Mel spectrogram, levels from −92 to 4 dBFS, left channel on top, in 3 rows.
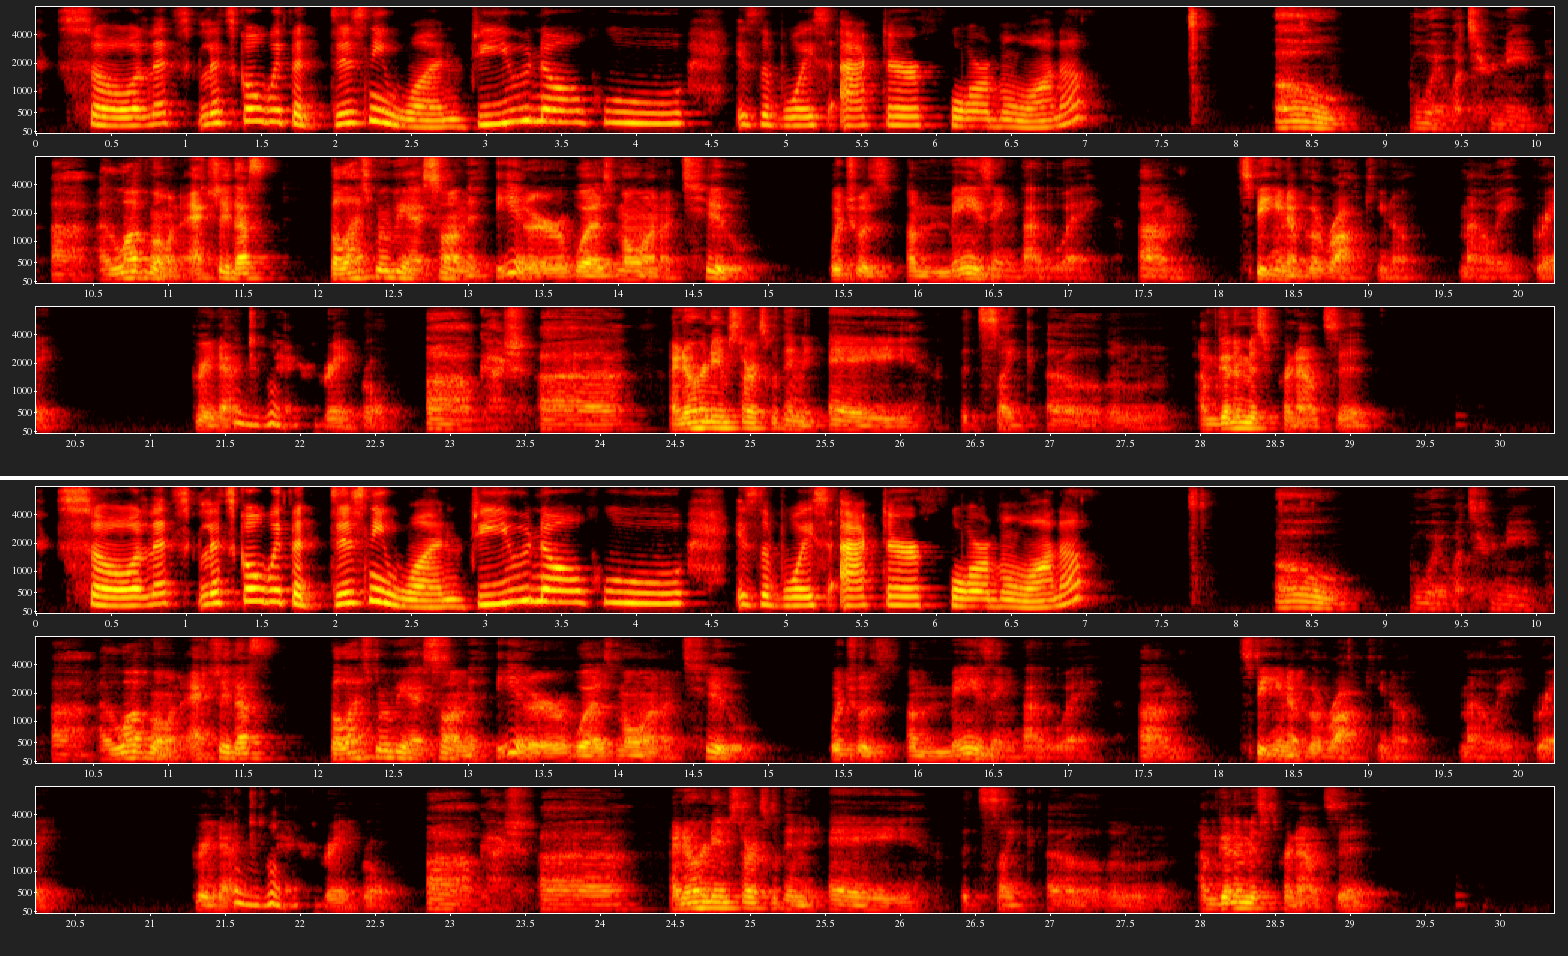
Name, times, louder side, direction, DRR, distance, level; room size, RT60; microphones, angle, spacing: voice 1, 0.0-7.0 21.6-21.9, right 4 dB, 25° right, 0.3 m, -27 dB
voice 2, 8.3-8.7 9.2-10.0 10.2-11.6 12.1-14.9 15.4-17.2 17.5-17.8 18.3-19.3 19.6-20.3 21.3-22.6 22.8-24.2 24.5-26.1 26.5-29.1, left 2 dB, 70° left, 1.5 m, -33 dB
14.0 x 5.3 x 2.6 m
head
